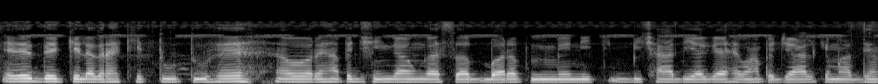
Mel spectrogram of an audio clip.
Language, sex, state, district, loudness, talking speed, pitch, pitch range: Hindi, male, Chhattisgarh, Sarguja, -18 LUFS, 190 wpm, 125 Hz, 120-130 Hz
